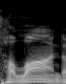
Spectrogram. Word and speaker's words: Haaland: You mean Haaland. It's Haaland. I'm putting on the accent on the wrong syllable.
